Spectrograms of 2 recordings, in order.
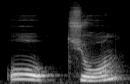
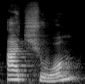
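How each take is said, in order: First: The first vowel is a full 'o' sound. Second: The first vowel is reduced to an 'a' sound.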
